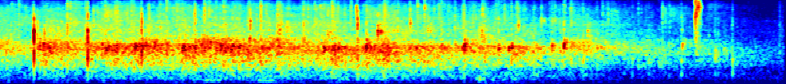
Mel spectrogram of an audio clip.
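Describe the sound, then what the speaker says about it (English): Conference audience applauding at the close of a talk, a steady, dense wash of clapping from many hands that stays level, then slowly thins and fades toward the end. "And another round of applause"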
